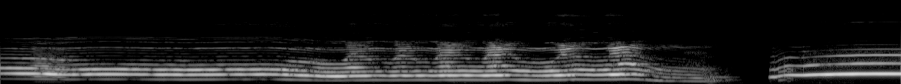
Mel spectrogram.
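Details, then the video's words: Siberian Husky howling: a long, steady, tonal howl with rich harmonics that wavers slightly in the middle, drops away into a short break, then resumes at the same pitch. "Husky aullando"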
